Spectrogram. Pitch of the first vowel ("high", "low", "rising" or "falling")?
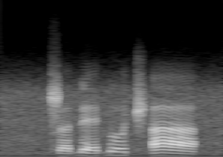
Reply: rising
